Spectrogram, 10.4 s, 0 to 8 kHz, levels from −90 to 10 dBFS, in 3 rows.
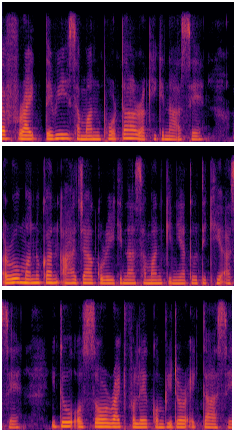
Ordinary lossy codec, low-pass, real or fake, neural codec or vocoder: none; 7.2 kHz; fake; codec, 16 kHz, 4.8 kbps, FACodec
